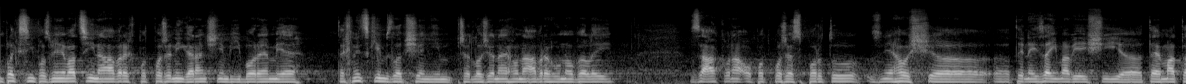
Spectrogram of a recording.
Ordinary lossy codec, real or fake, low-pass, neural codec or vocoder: AAC, 64 kbps; fake; 14.4 kHz; vocoder, 44.1 kHz, 128 mel bands every 256 samples, BigVGAN v2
